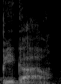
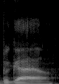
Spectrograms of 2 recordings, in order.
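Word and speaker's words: Begyle: of the hosts yeah and he called it beagle so i'm like man for like for like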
